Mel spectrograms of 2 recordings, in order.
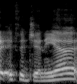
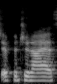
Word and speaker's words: Iphigenia: I think there are multiple ways to pronounce it. I always said Iphigenia in my head, but all of my theater friends say that in theater circles it's pronounced Iphigenia, so I was like,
